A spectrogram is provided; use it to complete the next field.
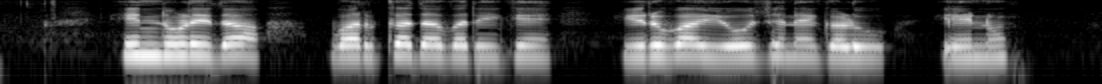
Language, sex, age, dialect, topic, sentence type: Kannada, female, 25-30, Central, banking, question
